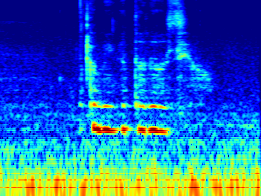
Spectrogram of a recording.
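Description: A young woman speaks softly close to the microphone.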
